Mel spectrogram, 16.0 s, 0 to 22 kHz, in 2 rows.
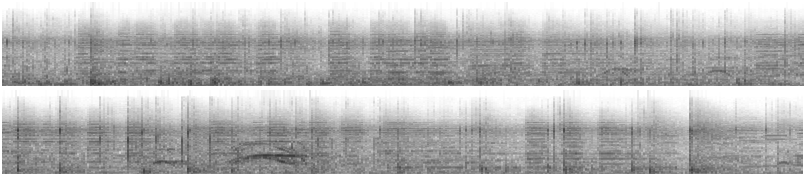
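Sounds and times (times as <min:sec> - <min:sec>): music: 0:00.0 - 0:16.0
tap shoes on wooden floor: 0:00.0 - 0:16.0.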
